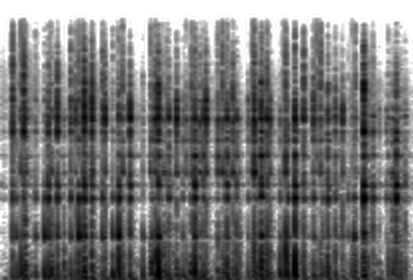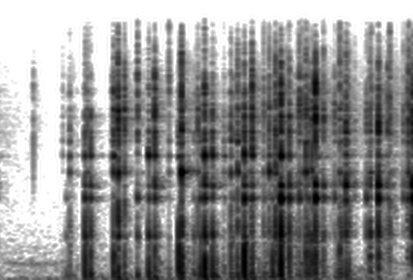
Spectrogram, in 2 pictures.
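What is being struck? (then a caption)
Carved wooden heart. A brown carved wooden heart, looking solid and held in the hands, is tapped on its edge and front with long nails. Quick, dry, bright clicks patter in dense runs with almost no ring, then pause briefly around the middle before resuming.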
